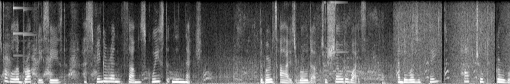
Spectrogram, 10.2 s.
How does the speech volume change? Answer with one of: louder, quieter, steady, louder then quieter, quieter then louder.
steady.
